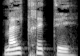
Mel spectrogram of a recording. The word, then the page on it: maltraiter: francais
